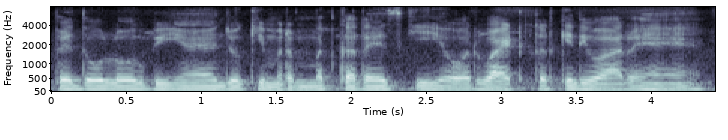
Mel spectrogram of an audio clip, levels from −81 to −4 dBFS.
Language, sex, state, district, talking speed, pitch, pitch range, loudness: Hindi, male, Uttar Pradesh, Lalitpur, 245 wpm, 105 Hz, 100-105 Hz, -19 LUFS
